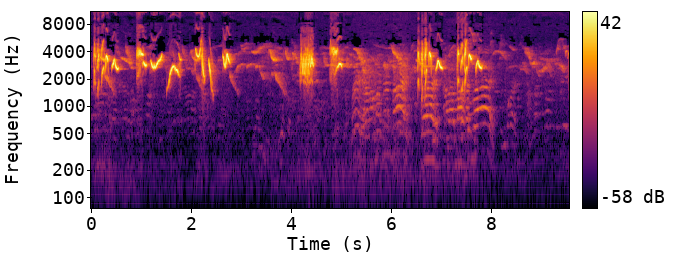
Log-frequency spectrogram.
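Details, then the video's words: White-rumped shama kept for songbird contests, singing a varied burst of loud whistled phrases, sharp upsweeps and downslurs mixed with harsher buzzy rattles, in repeated bursts with brief pauses. "Suara Kicauan Terbaik Kacer Tretes Ngeplong Gacor Ngobra"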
